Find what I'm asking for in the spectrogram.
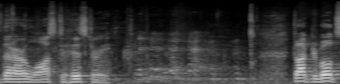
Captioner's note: audience laughs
